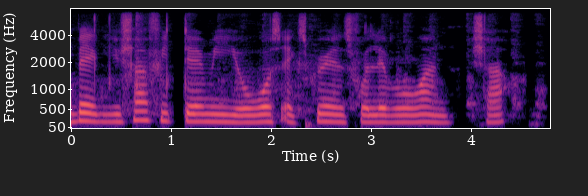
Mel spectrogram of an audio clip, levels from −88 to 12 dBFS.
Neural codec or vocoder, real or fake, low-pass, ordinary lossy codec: none; real; 7.2 kHz; Opus, 64 kbps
